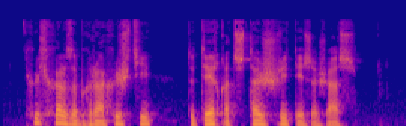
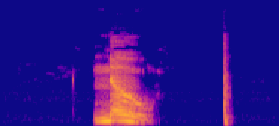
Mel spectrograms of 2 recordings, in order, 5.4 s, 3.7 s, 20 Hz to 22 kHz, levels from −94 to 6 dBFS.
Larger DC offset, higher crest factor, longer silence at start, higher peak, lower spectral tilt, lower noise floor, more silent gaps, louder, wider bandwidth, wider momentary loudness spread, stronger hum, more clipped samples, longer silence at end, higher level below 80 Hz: neither; about the same, 20 dB vs 20 dB; second, 0.35 s vs 1.25 s; second, -6 dBFS vs 0 dBFS; second, -5.5 dB/octave vs -7 dB/octave; second, -69 dBFS vs -87 dBFS; neither; second, -27 LUFS vs -15 LUFS; first, 11.5 kHz vs 7.2 kHz; second, 11 LU vs 22 LU; neither; neither; about the same, 0.7 s vs 0.7 s; first, -42 dBFS vs -64 dBFS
